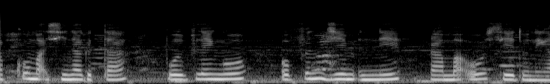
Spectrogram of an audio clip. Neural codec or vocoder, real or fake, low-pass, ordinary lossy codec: none; real; 7.2 kHz; none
